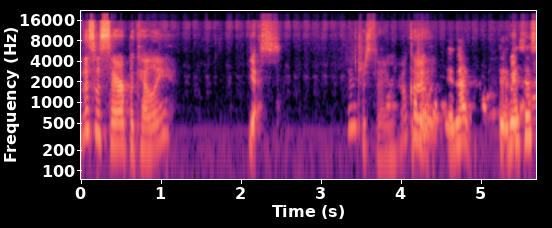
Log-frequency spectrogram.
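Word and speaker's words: Pichelli: said this is sarah pikelli yes interesting okay this is her her it's the kelly especially remember we covered her woman and she like corrected somebody on an interview it's pronounced like a k kelly this is her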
